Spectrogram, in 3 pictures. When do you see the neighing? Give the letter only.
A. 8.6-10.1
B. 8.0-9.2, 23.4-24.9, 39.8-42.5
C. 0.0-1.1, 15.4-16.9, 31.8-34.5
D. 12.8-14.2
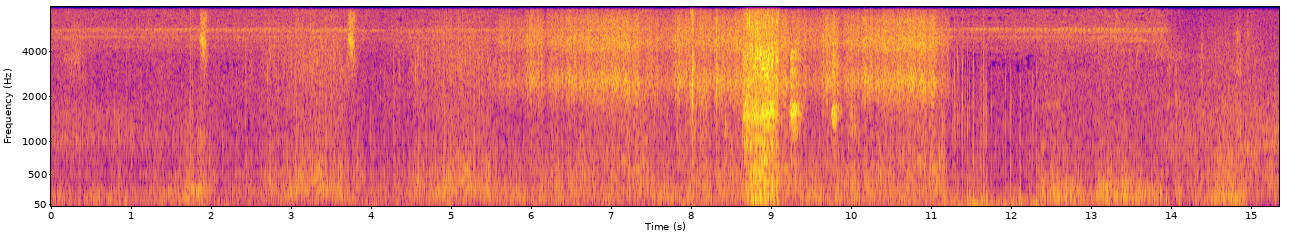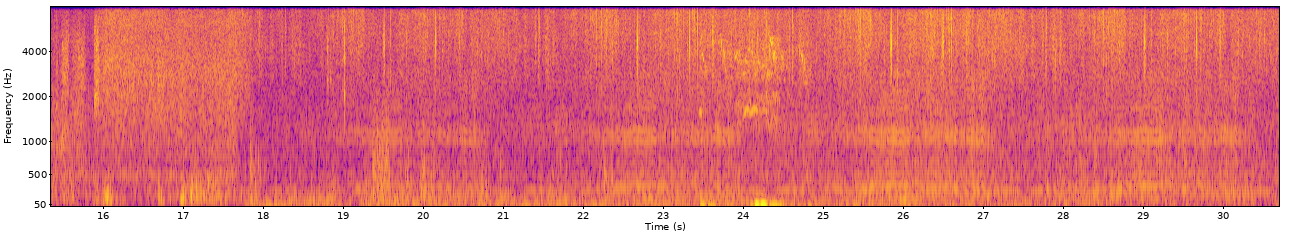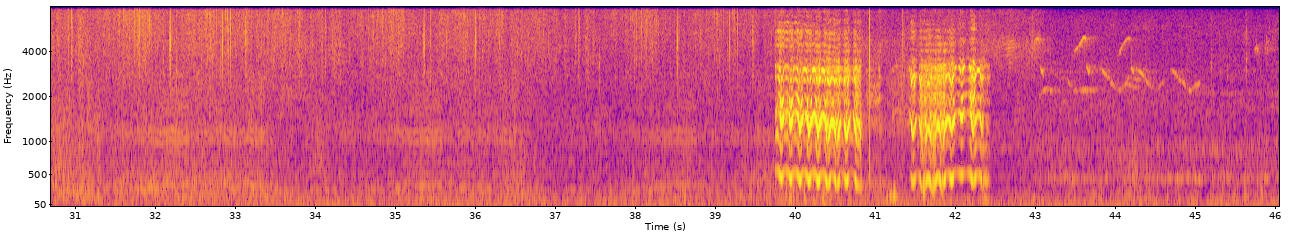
B.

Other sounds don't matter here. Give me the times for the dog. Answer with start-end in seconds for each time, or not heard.
8.6-10.1.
